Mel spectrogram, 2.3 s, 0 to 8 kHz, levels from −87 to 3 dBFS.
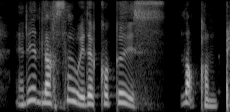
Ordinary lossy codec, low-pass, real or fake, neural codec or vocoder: none; none; fake; codec, 16 kHz, 2 kbps, X-Codec, HuBERT features, trained on balanced general audio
